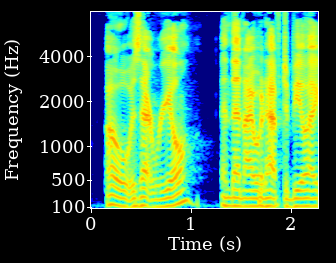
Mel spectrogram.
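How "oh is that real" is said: ordinary talk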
